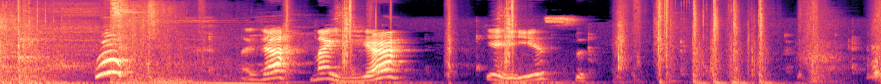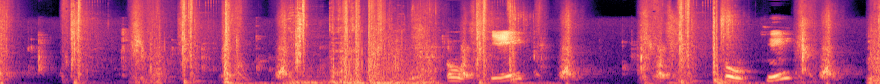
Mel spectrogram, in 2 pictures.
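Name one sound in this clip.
A character voice shouts out in short cries.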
